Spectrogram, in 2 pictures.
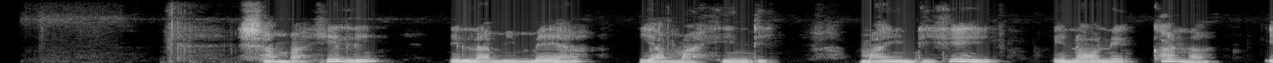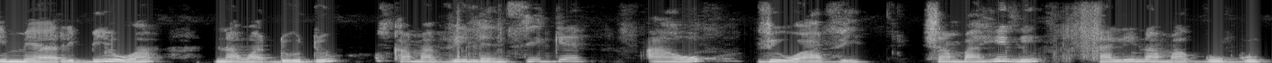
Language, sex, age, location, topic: Swahili, female, 25-35, Kisumu, agriculture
